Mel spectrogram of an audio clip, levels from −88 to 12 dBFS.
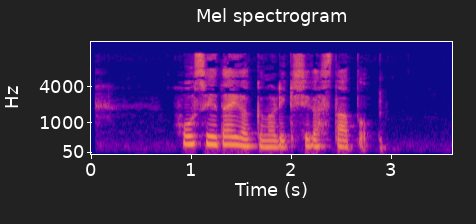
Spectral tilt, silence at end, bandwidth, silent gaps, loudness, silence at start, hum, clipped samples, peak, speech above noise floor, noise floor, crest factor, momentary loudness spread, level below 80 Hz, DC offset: -3.5 dB/octave; 0.7 s; 11.5 kHz; none; -21 LUFS; 0.05 s; none; under 0.1%; -4 dBFS; 46 dB; -67 dBFS; 18 dB; 10 LU; -64 dBFS; under 0.1%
